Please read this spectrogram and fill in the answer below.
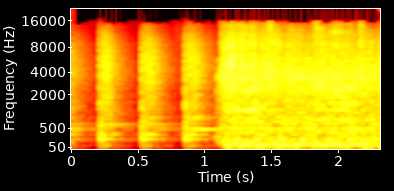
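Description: Grindcore band starting a song: four sharp hits of drums and a ringing guitar chord, about a third of a second apart, then about a second in the full band comes in loud and dense with distorted guitars and fast drumming.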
